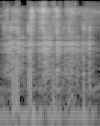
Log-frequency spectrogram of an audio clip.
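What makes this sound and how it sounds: A plastic crankbait fishing lure is shaken, and its internal rattles, a bunch in the head and little clankers in the back, give a quick run of bright, dry clicks. The sound is thin and high-pitched with almost no low end. The rattling is the lure's normal action.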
